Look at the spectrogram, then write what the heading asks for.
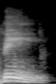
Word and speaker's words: Beane: last name you you're people trying to put more syllables in it there's just bean yeah i wish it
